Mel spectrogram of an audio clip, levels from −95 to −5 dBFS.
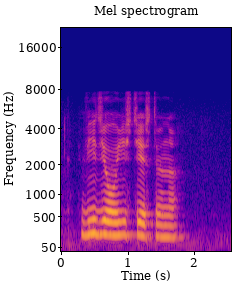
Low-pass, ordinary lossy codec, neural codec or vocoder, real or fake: none; none; none; real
